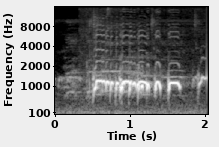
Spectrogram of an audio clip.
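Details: Local zebra dove (perkutut lokal) calling in all directions, giving a single quick burst of rolling, gurgling coos that ends in two separate drawn notes.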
